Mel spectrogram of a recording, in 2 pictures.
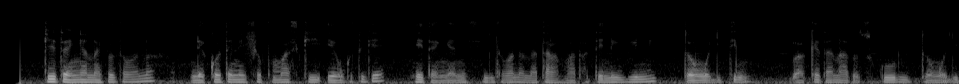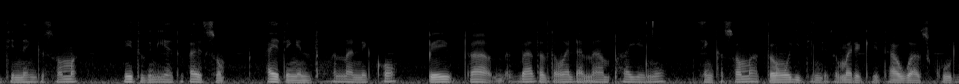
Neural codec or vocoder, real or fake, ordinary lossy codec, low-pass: none; real; none; none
